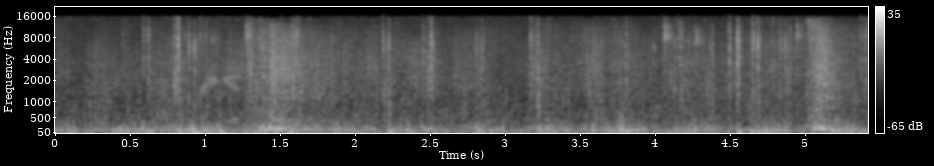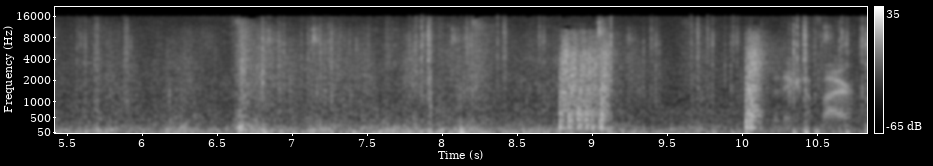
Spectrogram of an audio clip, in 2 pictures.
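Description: Cannon booms and crackling musket volleys ring out across a Napoleonic battlefield in Napoleon Total War, France against England, Austria and Prussia, with scattered rolling bursts under someone talking.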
